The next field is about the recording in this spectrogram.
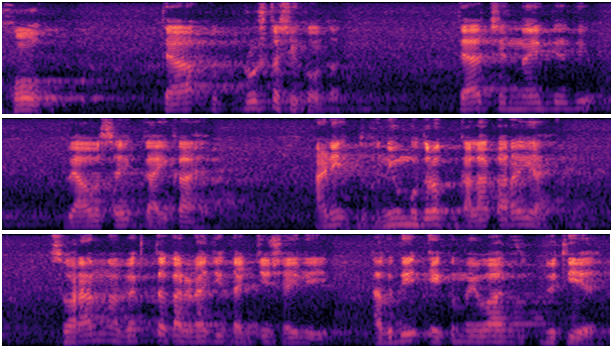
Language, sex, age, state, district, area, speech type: Marathi, male, 60+, Maharashtra, Sindhudurg, rural, read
